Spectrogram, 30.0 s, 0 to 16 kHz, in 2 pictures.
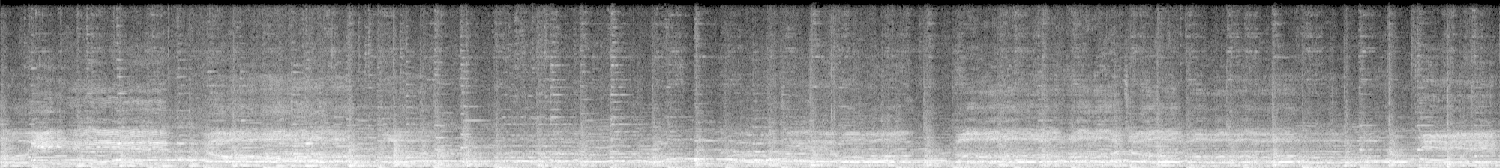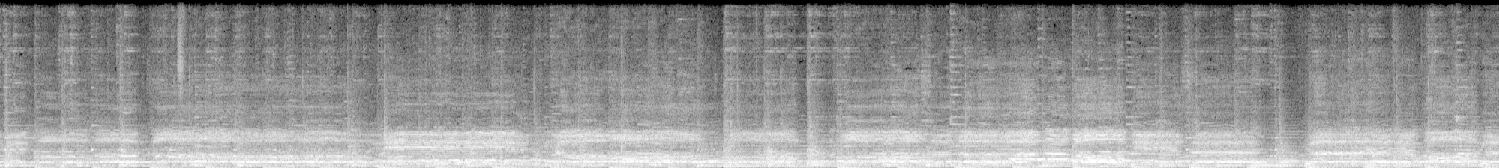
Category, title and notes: Music > Multiple instruments
Sufi music concert in Istambul Madrasa
05/08/2025 - Istambul, Turkey Sufi music concert I recorded in one of Istambul Madrasas Zoom H2N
